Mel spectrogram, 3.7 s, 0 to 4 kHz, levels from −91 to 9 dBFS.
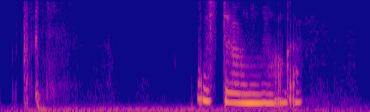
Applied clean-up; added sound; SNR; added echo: neural diffusion model UNIVERSE++.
